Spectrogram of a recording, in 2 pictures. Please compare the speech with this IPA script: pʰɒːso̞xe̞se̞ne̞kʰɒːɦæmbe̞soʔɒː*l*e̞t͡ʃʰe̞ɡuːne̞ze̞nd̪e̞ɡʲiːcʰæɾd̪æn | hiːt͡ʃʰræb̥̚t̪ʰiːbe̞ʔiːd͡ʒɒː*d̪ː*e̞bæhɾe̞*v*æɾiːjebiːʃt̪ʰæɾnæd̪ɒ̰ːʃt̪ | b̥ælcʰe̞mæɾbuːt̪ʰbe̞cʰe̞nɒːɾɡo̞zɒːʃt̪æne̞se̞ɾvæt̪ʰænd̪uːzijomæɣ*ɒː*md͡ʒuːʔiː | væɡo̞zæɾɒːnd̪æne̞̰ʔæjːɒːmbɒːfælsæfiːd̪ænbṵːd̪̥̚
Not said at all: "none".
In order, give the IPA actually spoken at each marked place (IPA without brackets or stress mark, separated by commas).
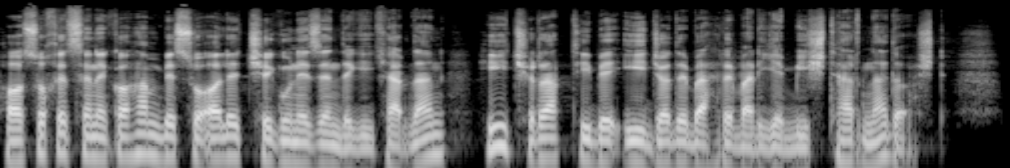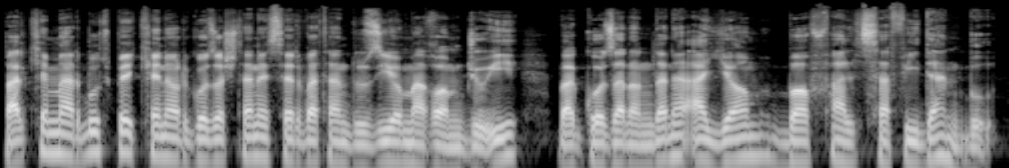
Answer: l, d̪, v, ɒː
